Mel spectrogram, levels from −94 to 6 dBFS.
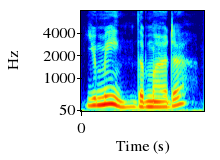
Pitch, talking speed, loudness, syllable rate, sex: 185 Hz, 145 wpm, -14 LUFS, 4.5 syllables/s, female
